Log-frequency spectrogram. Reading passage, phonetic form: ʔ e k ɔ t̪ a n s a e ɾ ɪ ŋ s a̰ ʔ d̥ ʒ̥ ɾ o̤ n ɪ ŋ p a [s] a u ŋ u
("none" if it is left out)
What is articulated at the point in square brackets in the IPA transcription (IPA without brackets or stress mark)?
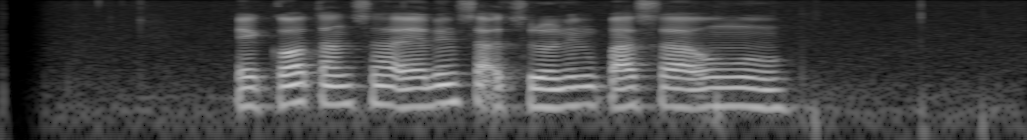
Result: s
